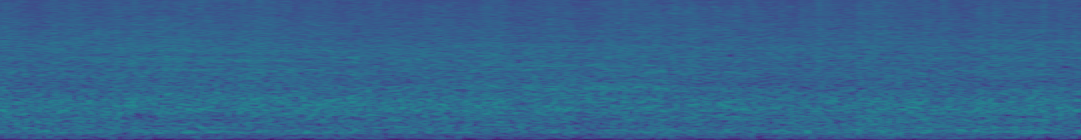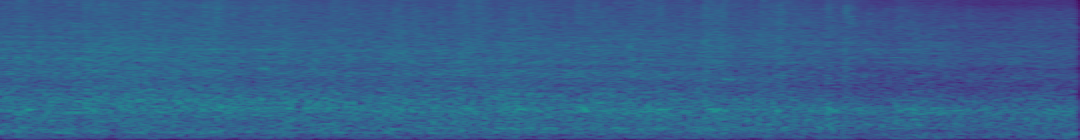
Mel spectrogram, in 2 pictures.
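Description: Freight train of loaded-looking hopper wagons rolling past on a curve: a steady rumble of wheels on rail with clickety-clack. Near the end the last wagon passes and the noise thins out.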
